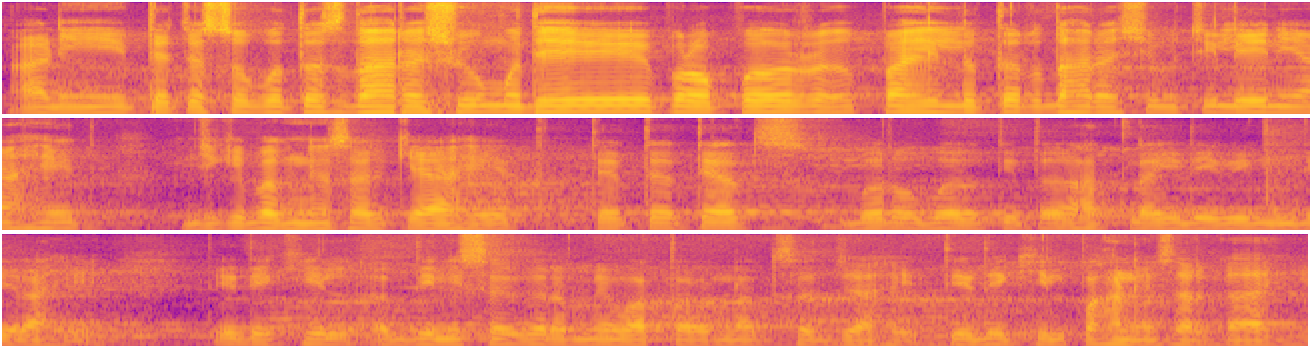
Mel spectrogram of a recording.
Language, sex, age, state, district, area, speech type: Marathi, male, 18-30, Maharashtra, Osmanabad, rural, spontaneous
